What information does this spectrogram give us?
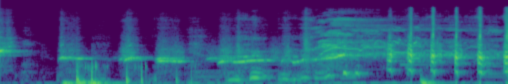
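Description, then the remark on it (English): Someone whistles a tune badly, wavering and breathy with pitch slips, while people laugh and snicker; the whistle grows into short, sharp repeated bursts toward the end. “And then the worst whistling ever happens.”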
